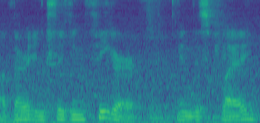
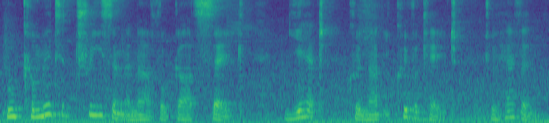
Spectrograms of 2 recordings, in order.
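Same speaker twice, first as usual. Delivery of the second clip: theatrical porter voice; 4 semitones higher than usual. Acted. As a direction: ham it up as the porter mocking a visitor. Teacher acts porter's speech.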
